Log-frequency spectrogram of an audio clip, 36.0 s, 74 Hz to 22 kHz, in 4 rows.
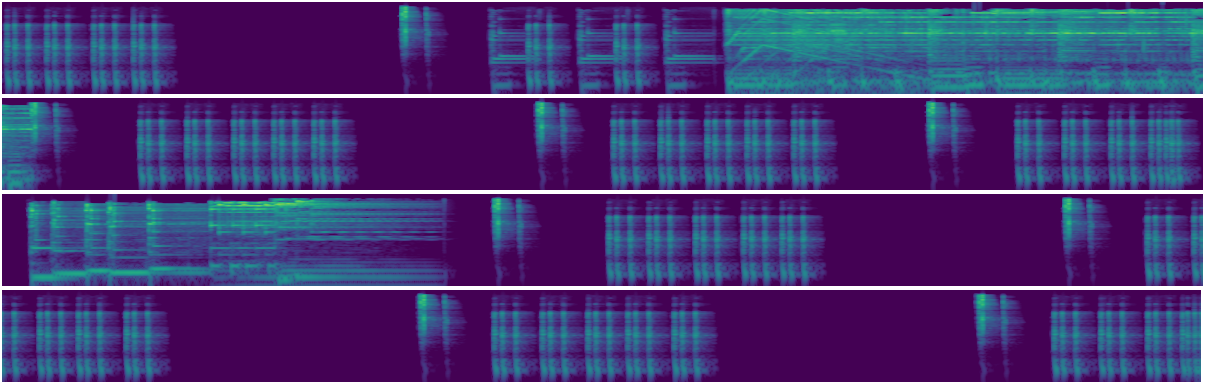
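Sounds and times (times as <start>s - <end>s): sharp click: 3.0s - 3.4s.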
